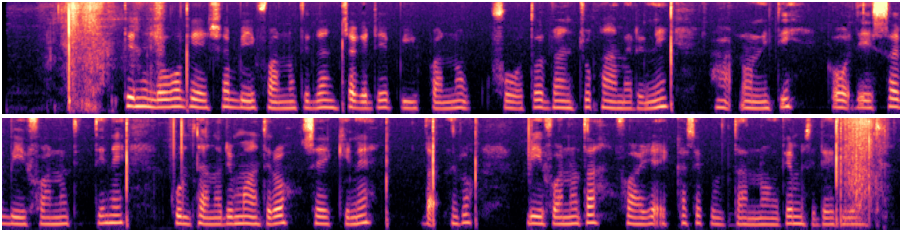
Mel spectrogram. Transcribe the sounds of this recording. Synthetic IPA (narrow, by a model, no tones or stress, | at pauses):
t̪ːɪnɪlɔwɔɡe̞ːʃːɐbiːfɐnːɔt̪ɪd̪ɐnt͡ʃːɐɡɛd̪ɛbiːfːɐnːɔ | foːt̪ɔd̪ɐnt͡ʃːʊkaːmɛɾɛnːɪ | haːʔːɔnːɪt̪ɪ | kʼoːt̪eːsːɐbiːfɐnːɔt̪ɪ̥t̪ːɪnɛ | kʊlt̪ɐnːɔd̪ɪmaːt̪ɪɾɔseːkːɪnɛ | d̪ɐ̰ʔnɪɾɔ | biːfɐnːɔt̪ɐfaːjɐ̰ʔɪkːɐsɛkʊlt̪ːɐnːɔŋɡɛmɪsɪd̪eːd̪ɪjaːt̪ɛ̥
